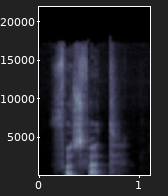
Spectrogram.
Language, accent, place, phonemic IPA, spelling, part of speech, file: French, France, Lyon, /fɔs.fat/, phosphate, noun, LL-Q150 (fra)-phosphate.wav
- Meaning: phosphate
